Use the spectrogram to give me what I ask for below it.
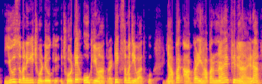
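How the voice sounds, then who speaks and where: A man gives a patient spelling lesson to children, spelling each name slowly letter by letter. His voice sits fairly high for a man. The recording is dull and lo-fi. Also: fairly bright tone. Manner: patient, repeats "ठीक?" after each step. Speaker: English teacher. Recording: dull lo-fi audio.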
